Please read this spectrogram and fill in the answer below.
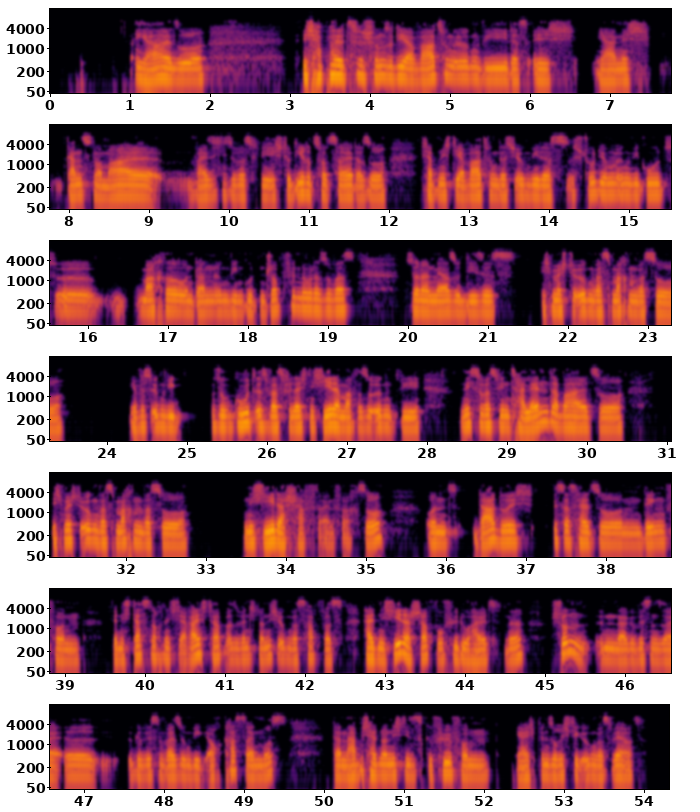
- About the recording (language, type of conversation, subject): German, advice, Wie finde ich meinen Selbstwert unabhängig von Leistung, wenn ich mich stark über die Arbeit definiere?
- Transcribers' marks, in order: tapping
